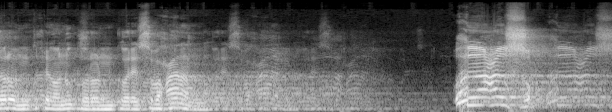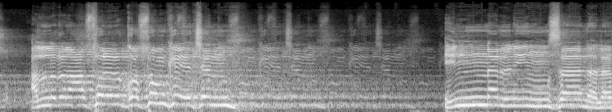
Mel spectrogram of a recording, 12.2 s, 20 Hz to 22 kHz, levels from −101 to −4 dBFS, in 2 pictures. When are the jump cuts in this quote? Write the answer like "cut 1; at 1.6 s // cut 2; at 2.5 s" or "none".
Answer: cut 1; at 3.8 s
